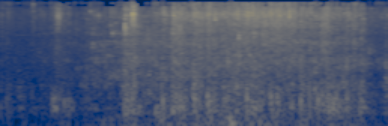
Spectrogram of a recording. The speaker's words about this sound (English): And the drip, drip of the water running from the roof.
